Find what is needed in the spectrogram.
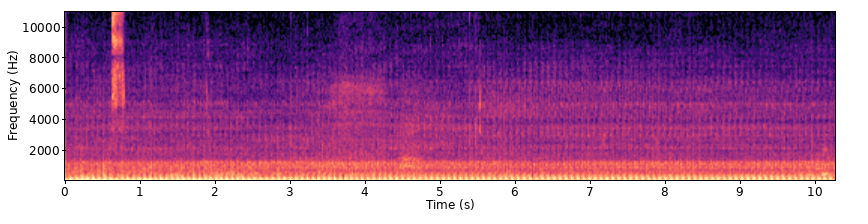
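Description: A KTM Duke's single-cylinder engine idling steadily with an even, quick pulse. There is a brief click about half a second in.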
